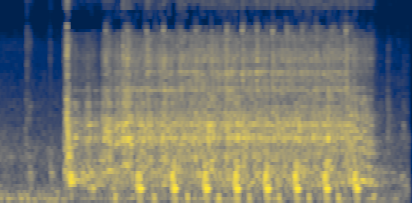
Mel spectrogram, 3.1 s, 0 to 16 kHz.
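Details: Husqvarna residential zero-turn mower with a Briggs & Stratton 20 hp engine, neglected, milky oil; PTO switch replaced, parking brake engaged, fuel on. Quick chugging turnover at about four beats a second, then it catches and runs: normal start.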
